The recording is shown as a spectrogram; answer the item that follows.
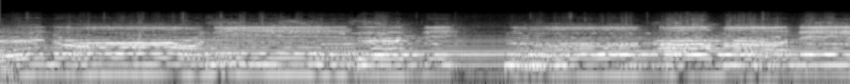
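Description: Devotional Indian song: a voice sings long held notes that slide up and down between pitches, over a steady drone.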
